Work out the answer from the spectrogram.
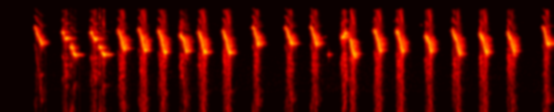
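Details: A saffron finch in Brazil sings its classic song, a quick run of sharp, high, down-slurred chips, about two or three each second, some doubled or stuttered, with a quiet background.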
